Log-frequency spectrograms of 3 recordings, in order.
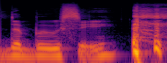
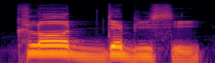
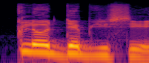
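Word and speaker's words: Claude Debussy: For the record, it's Claude Debutc. Clo debutc. And you got to close all your mouth and Clo debutc if you want to be French.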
